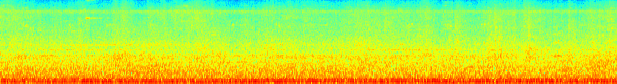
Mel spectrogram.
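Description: A train rolling past at close range: a steady, loud low rumble of steel wheels on the rails with faint scattered clicks.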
